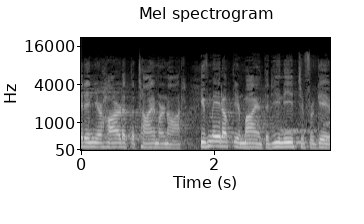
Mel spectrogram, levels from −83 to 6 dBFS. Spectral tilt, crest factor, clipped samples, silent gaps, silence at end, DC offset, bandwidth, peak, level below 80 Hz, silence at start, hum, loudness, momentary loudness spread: -7 dB/octave; 16 dB; under 0.1%; none; 0 s; under 0.1%; 12.5 kHz; 0 dBFS; -56 dBFS; 0 s; none; -17 LUFS; 8 LU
